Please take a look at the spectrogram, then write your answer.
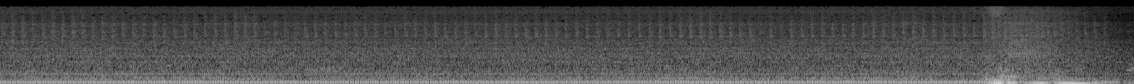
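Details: Honda D16Y8 engine on P28 ECU, idle after new spark plug wires and cleaned IACV reinstalled: low uneven lumpy idle stutters, then loud shudder as it nearly dies; rough hunting idle unchanged by wires and IACV.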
